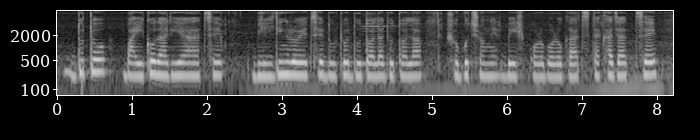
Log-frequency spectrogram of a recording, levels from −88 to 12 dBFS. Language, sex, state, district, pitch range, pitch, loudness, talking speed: Bengali, female, West Bengal, Cooch Behar, 215-230 Hz, 225 Hz, -17 LUFS, 130 wpm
